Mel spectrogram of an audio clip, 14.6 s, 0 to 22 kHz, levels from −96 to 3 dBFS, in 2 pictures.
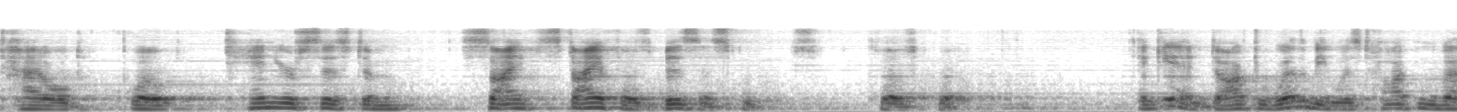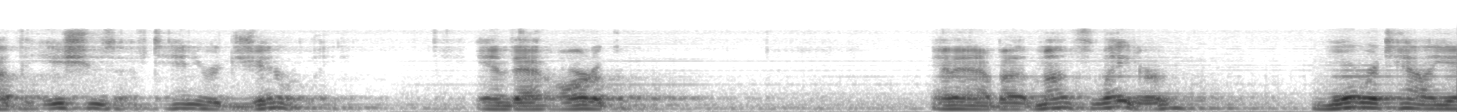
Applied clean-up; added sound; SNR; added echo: neural separator model SepFormer DNS4.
